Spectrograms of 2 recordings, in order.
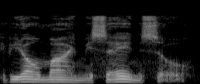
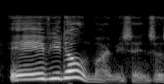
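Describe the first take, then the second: First: Said in the usual way. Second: Booming mock-polite lead-in; insistent host. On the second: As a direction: press the point in a big host's voice. Host presses the point louder.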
